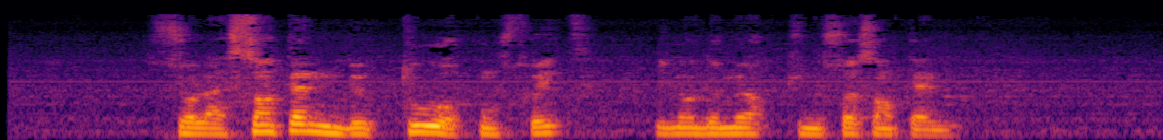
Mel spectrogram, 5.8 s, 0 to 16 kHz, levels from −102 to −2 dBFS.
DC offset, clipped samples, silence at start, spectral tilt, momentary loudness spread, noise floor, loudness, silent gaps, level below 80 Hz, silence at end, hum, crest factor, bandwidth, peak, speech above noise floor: under 0.1%; under 0.1%; 0.85 s; -7.5 dB/octave; 12 LU; -60 dBFS; -27 LUFS; none; -60 dBFS; 1.05 s; none; 18 dB; 11.5 kHz; -10 dBFS; 34 dB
